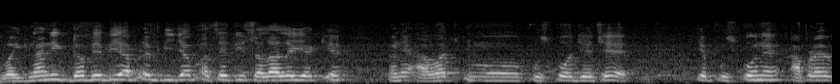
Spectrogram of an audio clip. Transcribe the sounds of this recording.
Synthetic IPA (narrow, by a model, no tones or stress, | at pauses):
ʋəjɡnanik̚d̪ʱəbebiapɽ̃ebid͡ʒapaset̪ʰisəlaləiʃəkije | əneʔaʋa | puspod͡ʒet͡ʃʰe | t̪epusponeapəɽ̃e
